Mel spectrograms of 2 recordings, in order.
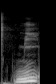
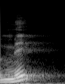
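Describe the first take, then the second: First: The vowel sounds like 'ee', the English reading. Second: The vowel sounds like 'ay', a French-style reading.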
